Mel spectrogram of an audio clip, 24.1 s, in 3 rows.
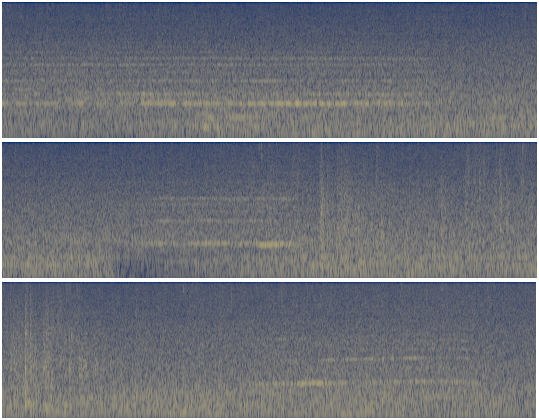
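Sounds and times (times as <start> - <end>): electric train whine: 0.0 - 24.0
heavy rain hissing: 0.0 - 24.0.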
